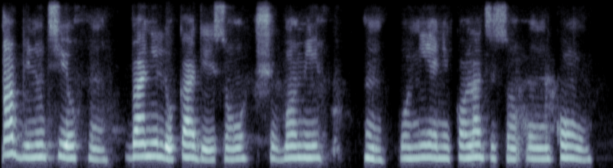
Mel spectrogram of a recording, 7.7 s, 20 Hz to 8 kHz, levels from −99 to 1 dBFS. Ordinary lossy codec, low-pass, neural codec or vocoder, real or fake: Opus, 24 kbps; 7.2 kHz; codec, 16 kHz in and 24 kHz out, 1.1 kbps, FireRedTTS-2 codec; fake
